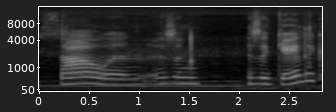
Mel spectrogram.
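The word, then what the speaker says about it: Samhain: Samine approximately pronounced sin is an is a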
